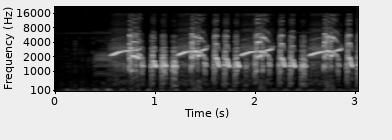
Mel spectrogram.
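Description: A francolin gives loud, repeated phrases, each a rising whistle followed by a run of harsh, clipped notes. Four phrases come in three seconds against a quiet background.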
